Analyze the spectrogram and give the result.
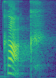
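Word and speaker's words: как: de lecture en russe toutes les lettres sont prononcés même les consonnes à la fin comme cac on prononce bien les deux cas 4 quatrième lettre c'est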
